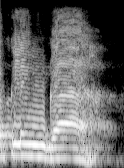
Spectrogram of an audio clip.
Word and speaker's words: क्लीं: होता है एक शब्द क्लींग शब्द, क्या आधा ला में मिला हुआ, बड़ी की मात्रा और बिंदी, उसका उच्चारण होगा क्लींग गा। गा की ध्वनि निकलेगी पीछे।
